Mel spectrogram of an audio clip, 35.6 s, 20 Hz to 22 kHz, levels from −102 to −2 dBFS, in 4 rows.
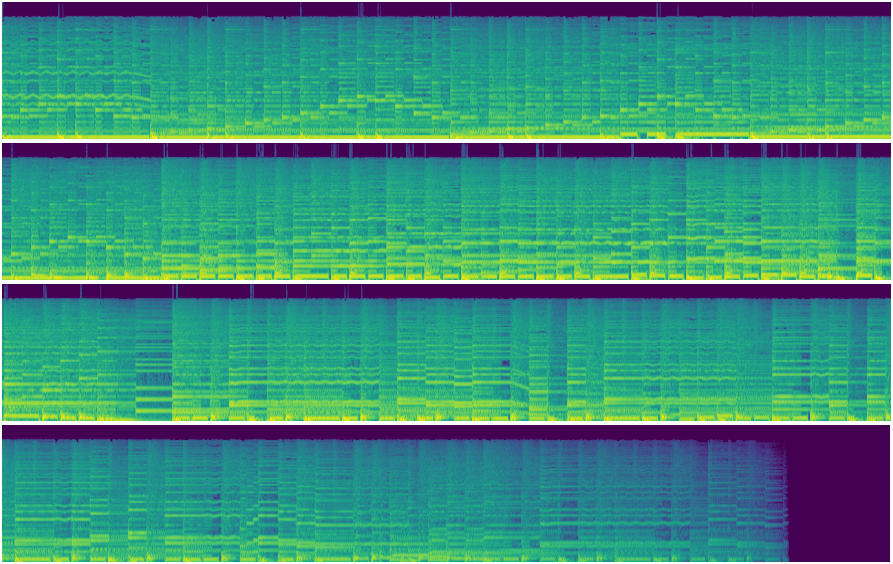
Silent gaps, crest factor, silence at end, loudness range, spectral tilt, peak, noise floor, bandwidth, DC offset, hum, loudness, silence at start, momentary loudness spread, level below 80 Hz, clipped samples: none; 12 dB; 1.6 s; 10 LU; -5.5 dB/octave; 0 dBFS; -43 dBFS; 14 kHz; under 0.1%; none; -13 LUFS; 0 s; 10 LU; -20 dBFS; under 0.1%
